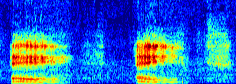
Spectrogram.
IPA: eə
